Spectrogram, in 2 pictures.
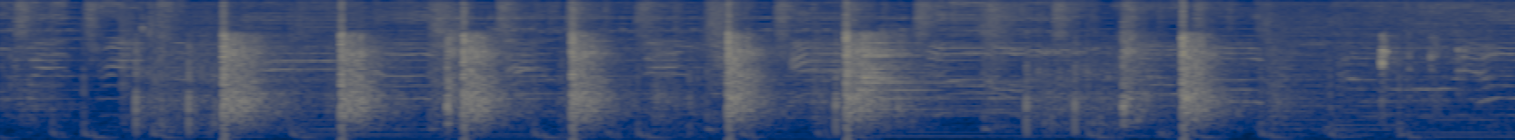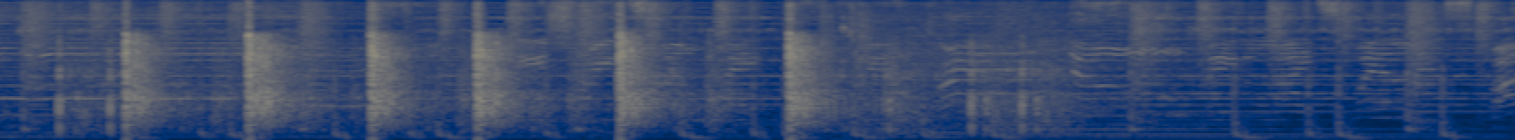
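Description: Pistol shots fired one after another at roughly half-second intervals, with a pause of about two seconds midway, as a practical-shooting stage is run against targets. Music plays underneath.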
